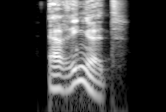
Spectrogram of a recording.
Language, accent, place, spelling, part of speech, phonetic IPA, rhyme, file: German, Germany, Berlin, erringet, verb, [ɛɐ̯ˈʁɪŋət], -ɪŋət, De-erringet.ogg
- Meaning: second-person plural subjunctive I of erringen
